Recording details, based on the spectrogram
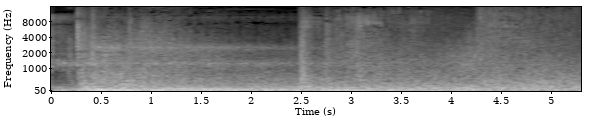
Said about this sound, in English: In a moment that was equal parts rage and meditation, I detonated each drone's thermonuclear explosive.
